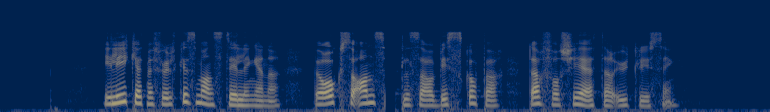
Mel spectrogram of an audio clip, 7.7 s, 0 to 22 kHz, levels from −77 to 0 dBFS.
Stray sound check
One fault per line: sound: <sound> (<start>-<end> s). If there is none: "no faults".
sound: dropout (3.8-4.0 s)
